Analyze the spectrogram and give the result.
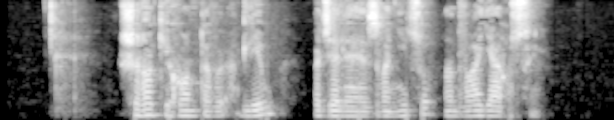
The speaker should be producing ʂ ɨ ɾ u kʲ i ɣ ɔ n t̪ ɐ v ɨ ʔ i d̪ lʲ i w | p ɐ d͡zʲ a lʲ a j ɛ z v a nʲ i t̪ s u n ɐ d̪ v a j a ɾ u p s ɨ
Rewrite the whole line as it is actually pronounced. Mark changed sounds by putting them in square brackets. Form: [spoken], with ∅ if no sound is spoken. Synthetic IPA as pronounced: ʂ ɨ ɾ [ɔ] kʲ i ɣ ɔ n t̪ ɐ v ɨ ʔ [a] d̪ lʲ i w | p ɐ d͡zʲ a lʲ a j ɛ z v a nʲ i t̪ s u n ɐ d̪ v a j a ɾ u [∅] s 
